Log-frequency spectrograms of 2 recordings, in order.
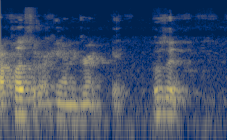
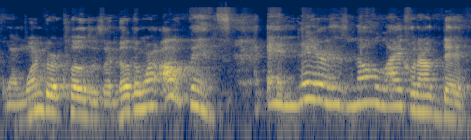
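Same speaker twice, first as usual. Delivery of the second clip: laughing proclamation; 5 semitones higher than usual. Real, not acted.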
